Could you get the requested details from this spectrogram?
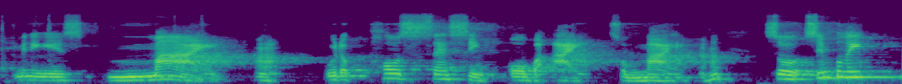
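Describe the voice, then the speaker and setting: A man's voice: fairly high pitch, fairly bright tone, echoey room, big-room sound, distant mic, low-quality recording. A man with a Korean accent teaching a language class over a video call, explaining patiently with lots of examples and "okay"s.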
